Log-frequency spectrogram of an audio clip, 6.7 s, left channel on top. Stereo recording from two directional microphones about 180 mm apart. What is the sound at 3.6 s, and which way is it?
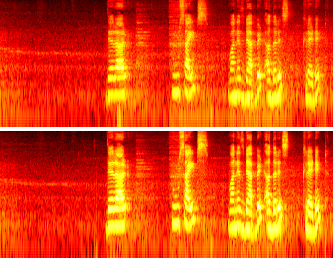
A woman's voice, 45° right (ahead or behind).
